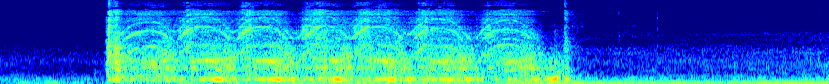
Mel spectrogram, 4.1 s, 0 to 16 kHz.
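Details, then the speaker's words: Vauxhall Astra H van, Z19DTH 1.9 diesel, first start after top-end rebuild and retiming: starter whirrs with even compression pulses about 3.5 per second for two seconds, no start; suspected flat battery and disconnected mass airflow sensor, timing seems OK. "Well, it doesn't sound like it's the timing's out. I think the battery's flat."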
